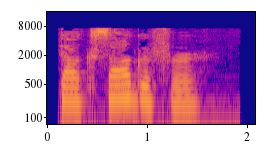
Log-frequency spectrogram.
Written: doxographer

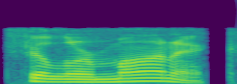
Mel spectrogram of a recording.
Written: philharmonic

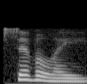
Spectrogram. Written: civilly

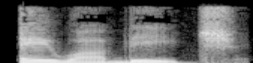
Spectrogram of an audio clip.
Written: Ewa Beach

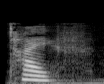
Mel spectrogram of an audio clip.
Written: typh

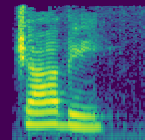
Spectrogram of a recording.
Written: jobbie

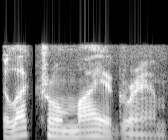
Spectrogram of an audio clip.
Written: electromyogram

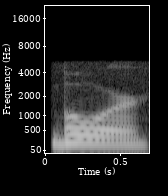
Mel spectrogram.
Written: boar

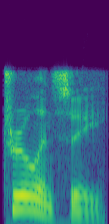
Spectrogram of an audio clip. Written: truancy

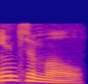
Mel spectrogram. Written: intimal

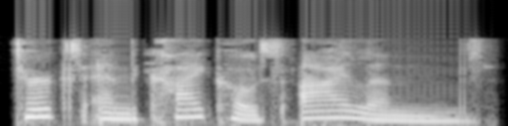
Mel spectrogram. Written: Turks and Caicos Islands

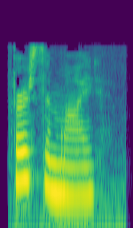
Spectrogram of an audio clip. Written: fursemide

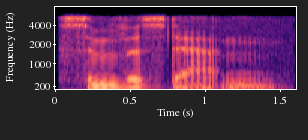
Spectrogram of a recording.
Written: simvastatin

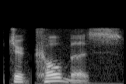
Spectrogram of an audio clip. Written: Jacobus

